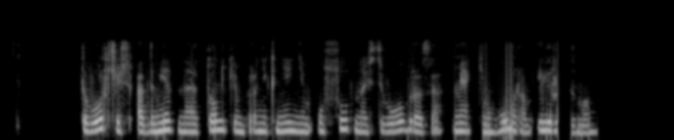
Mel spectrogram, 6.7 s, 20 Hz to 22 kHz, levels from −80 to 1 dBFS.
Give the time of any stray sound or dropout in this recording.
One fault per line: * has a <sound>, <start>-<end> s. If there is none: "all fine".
* has a dropout, 5.6-5.7 s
